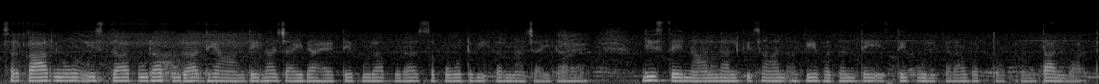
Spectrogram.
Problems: none marked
